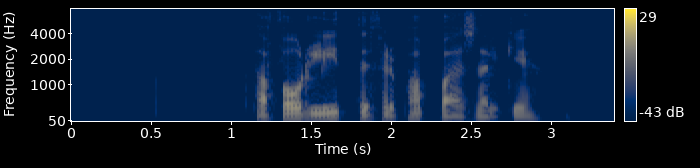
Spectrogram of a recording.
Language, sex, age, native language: Icelandic, male, 20-29, Vietnamese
